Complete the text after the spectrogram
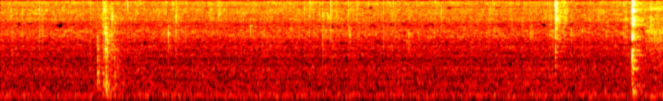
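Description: A garlic press clicks and scrapes.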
